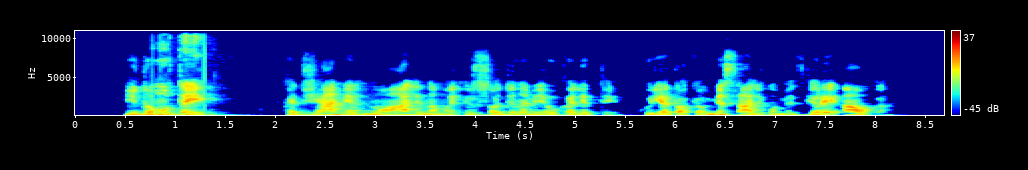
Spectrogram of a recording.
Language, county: Lithuanian, Kaunas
